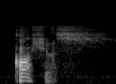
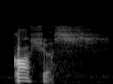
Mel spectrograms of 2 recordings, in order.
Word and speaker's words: cautious: Phần chính của bài học hôm nay là cách phát âm tiếp vĩ ngữ I-O-U-S. Đuôi I-O-U-S này có hai cách phát âm. Khi phát âm là shush, shush. Khi ở trước I-O-U-S là phụ âm như C, T hay X, nghĩa là những phần C-I-O-U-S hay là T-I-O-U-S hay là X-I-O-U-S phát âm là shush. Thí dụ như trong chữ cautious, cautious, ambitious, ambitious và anxious, anxious. Còn nếu trước những tiếp vĩ ngữ I-O-U-S không phải là phụ âm C, T hay X, phát âm thành hai âm tiết là yes.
